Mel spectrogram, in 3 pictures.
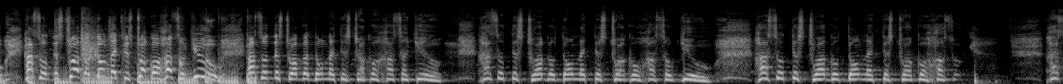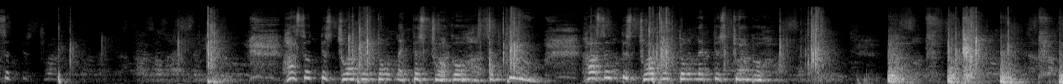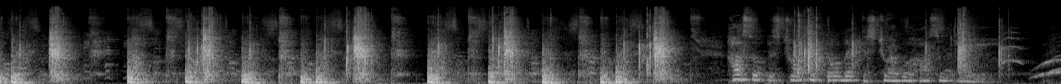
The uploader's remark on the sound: Secret Skin Live, Part Two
